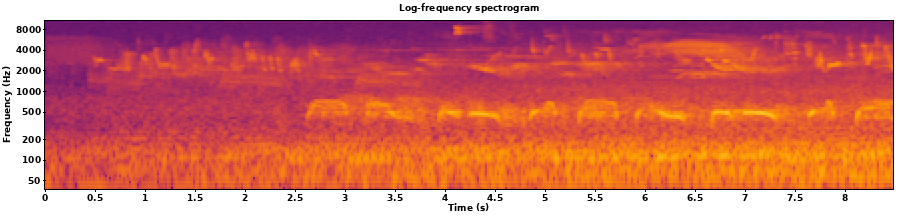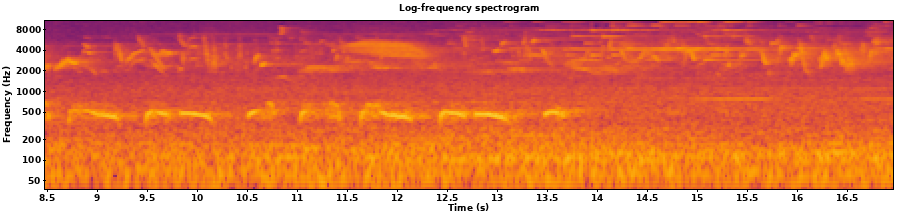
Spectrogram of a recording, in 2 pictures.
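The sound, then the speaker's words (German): Birds singing in trees: a run of soft, low, hoot-like calls and scattered higher chirps over a constant hissing background. “Die Vögel singen in den Bäumen.”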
